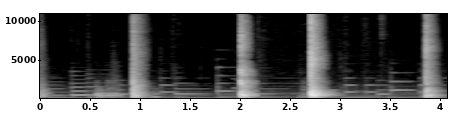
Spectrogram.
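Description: Sticky cocoa bread dough thrown down onto a wooden worktable during kneading: four thuds, about a second apart. Background music plays under them.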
